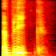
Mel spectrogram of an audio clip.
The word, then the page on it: oblique: British English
